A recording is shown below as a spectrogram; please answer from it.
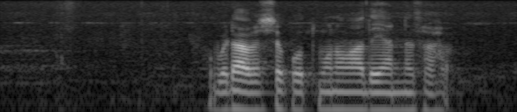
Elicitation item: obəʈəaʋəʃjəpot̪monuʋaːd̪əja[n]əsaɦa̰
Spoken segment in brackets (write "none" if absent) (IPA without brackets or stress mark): nː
